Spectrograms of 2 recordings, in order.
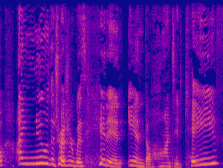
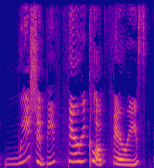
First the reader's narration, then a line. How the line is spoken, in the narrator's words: Emma squealed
